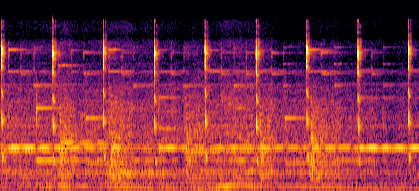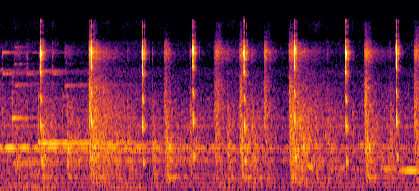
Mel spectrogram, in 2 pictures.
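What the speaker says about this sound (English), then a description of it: "Time is ticking." A clock ticking steadily at about two ticks per second, crisp and close, over a soft background of music-like tones, with no talking.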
